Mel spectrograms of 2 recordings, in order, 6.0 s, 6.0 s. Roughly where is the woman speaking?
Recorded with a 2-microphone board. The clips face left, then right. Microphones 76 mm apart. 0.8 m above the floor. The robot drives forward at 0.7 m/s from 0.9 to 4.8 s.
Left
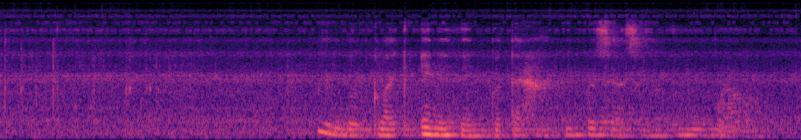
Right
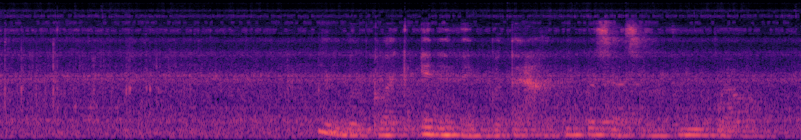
Left.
